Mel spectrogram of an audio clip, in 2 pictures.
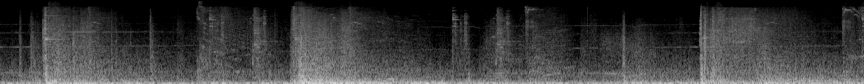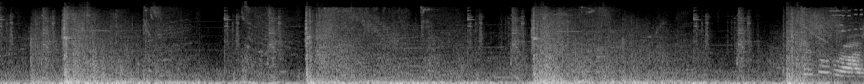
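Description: In Batman: Arkham Knight, a powered-up secondary weapon fires and triggers heavy explosions. Loud booms and bursts strike every few seconds over continuous mechanical rumbling and clatter.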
